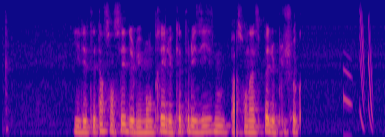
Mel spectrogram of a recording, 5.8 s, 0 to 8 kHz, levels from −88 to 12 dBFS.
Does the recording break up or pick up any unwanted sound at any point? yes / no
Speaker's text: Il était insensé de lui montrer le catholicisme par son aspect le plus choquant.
yes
